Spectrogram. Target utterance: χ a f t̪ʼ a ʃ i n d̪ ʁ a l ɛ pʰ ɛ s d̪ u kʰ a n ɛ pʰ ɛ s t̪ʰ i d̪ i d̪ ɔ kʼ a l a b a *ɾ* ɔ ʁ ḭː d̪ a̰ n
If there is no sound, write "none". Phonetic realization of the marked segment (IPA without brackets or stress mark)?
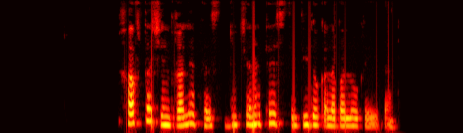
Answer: l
